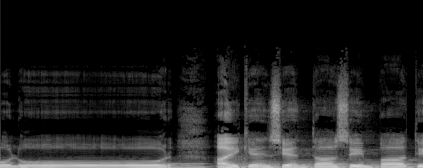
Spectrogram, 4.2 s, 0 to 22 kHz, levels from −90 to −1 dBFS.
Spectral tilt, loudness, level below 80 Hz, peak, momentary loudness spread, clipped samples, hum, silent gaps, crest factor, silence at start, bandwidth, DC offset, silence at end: -6 dB/octave; -24 LUFS; -68 dBFS; -6 dBFS; 2 LU; under 0.1%; none; none; 18 dB; 0 s; 13.5 kHz; under 0.1%; 0 s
